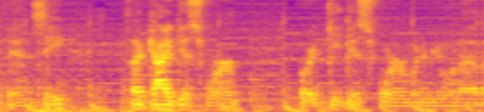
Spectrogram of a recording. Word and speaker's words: Gigas: a Gigas worm, or Gigas worm, whatever you want to pronounce. I think it's Gigas because it's supposed to be a Greek word.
